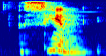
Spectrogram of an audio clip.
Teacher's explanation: Sin itu pembacaannya tipis dan tidak ada getaran.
